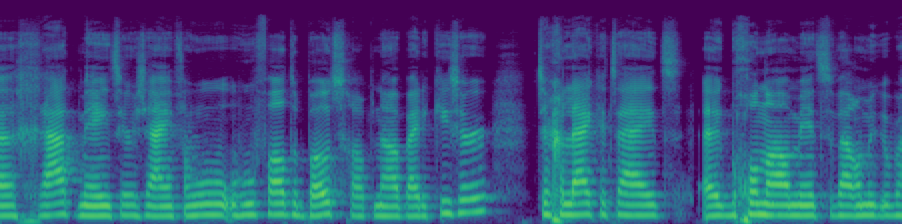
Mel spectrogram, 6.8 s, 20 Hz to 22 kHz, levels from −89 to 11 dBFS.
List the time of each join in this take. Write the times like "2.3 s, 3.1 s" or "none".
1.4 s, 5.2 s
